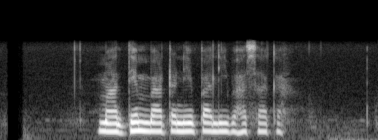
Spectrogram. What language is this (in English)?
Nepali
